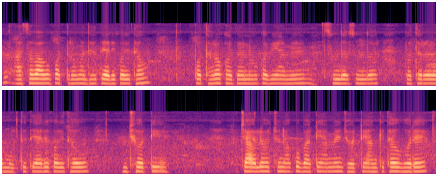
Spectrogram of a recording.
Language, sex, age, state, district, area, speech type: Odia, female, 18-30, Odisha, Subarnapur, urban, spontaneous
